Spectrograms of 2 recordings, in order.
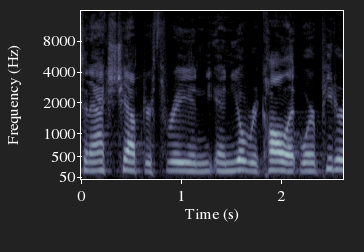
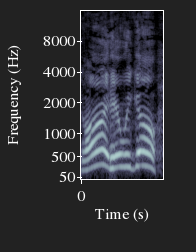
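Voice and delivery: louder, higher mock-preacher launch; typical preacher; 6 semitones higher, 9 dB louder than usual. Peter gearing up before a captive audience, eager preacher. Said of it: "typical preacher. He's got a crowd".

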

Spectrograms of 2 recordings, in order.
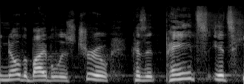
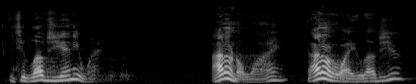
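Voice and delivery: hushed wonder; 9 dB quieter, faster than usual. Real, not acted. Preacher admits he can't explain God's love, in hushed wonder. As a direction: drop to a quiet, heartfelt confession.

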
